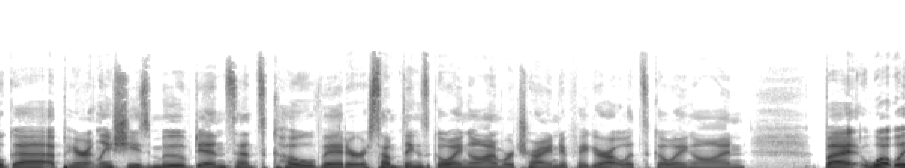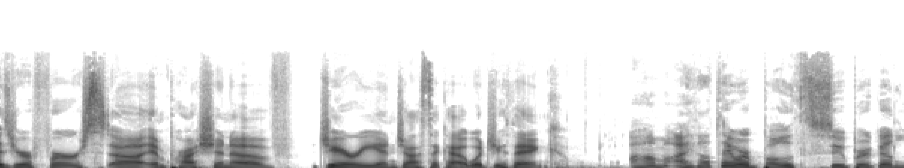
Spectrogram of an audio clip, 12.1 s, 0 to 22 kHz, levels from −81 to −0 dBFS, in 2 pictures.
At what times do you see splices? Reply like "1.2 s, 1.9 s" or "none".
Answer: 8.1 s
